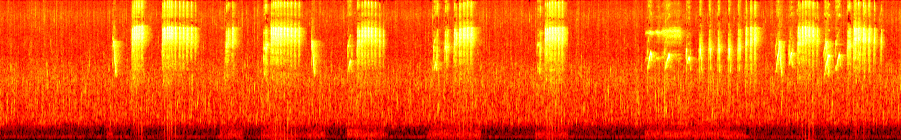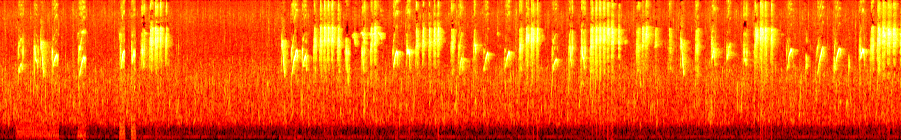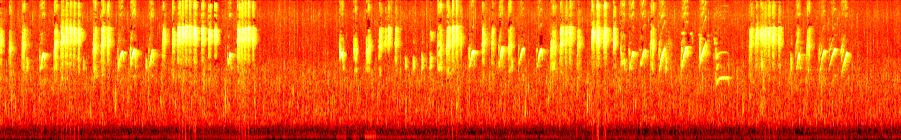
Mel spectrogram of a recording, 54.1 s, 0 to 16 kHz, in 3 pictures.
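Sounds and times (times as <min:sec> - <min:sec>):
songbird chirping and trilling: 0:12.9 - 0:17.6, 0:18.4 - 0:19.8, 0:42.8 - 0:53.1.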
